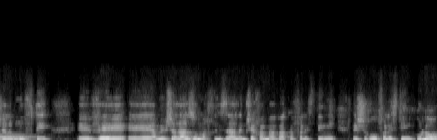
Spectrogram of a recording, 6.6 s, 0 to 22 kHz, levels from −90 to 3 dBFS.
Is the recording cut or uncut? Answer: uncut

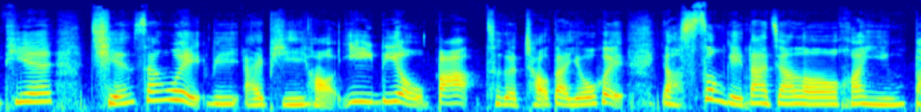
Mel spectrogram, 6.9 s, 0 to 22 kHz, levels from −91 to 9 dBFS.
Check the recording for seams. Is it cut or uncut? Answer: cut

